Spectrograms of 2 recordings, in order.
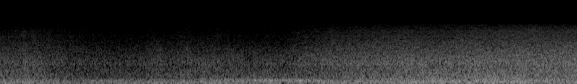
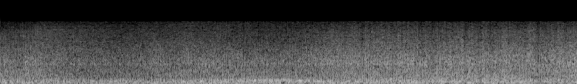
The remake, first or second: second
